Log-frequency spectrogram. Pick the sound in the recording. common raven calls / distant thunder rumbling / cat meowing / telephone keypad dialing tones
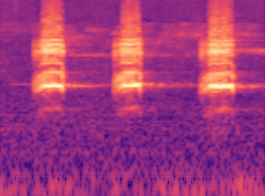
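common raven calls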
